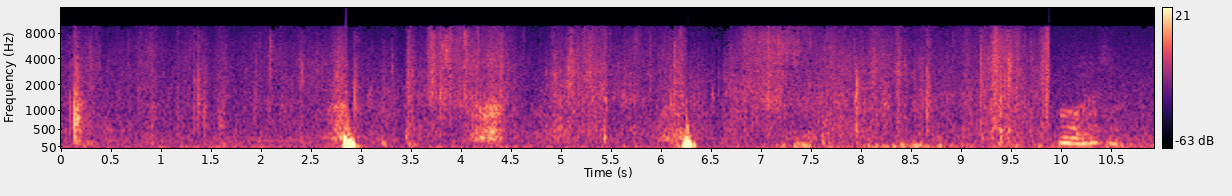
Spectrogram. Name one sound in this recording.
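Footsteps rustle through leafy plants.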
